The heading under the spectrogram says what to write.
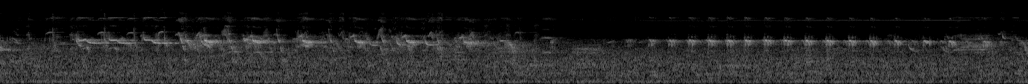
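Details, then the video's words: Birds in a flock chirping at a misty dawn in the countryside: high, rapid twittering notes, then a regular series of repeated chips about three per second, over constant background hiss. "পাখির ঝাঁক বেঁধে কিচিরমিচির শব্দে ঘুম ভেঙ্গে সকাল"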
